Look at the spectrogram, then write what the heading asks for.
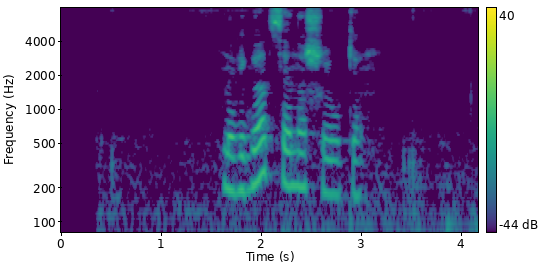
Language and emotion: Russian, neutral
